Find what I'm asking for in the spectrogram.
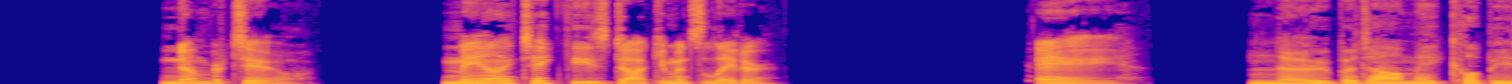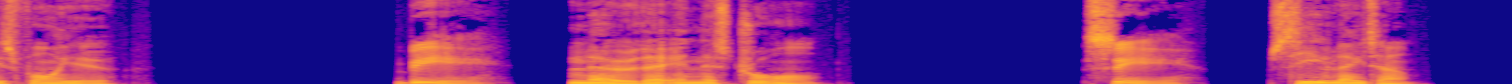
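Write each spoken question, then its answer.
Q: May I take these documents later?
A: A: No, but I'll make copies for you.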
